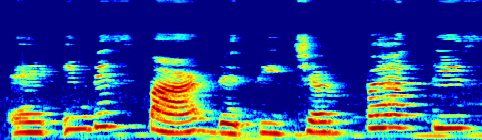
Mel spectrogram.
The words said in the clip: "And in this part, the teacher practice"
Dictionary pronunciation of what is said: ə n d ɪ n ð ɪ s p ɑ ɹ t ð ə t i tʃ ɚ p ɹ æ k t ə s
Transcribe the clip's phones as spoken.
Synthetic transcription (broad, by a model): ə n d ɪ n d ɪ s p ɑ ɹ t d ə t i tʃ ɚ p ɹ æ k t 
